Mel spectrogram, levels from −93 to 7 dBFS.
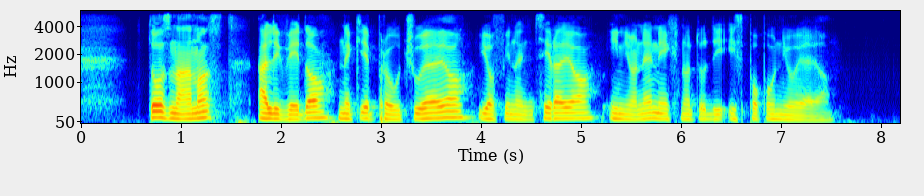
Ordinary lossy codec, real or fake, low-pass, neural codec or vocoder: none; fake; 5.4 kHz; codec, 16 kHz, 2 kbps, X-Codec, HuBERT features, trained on LibriSpeech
